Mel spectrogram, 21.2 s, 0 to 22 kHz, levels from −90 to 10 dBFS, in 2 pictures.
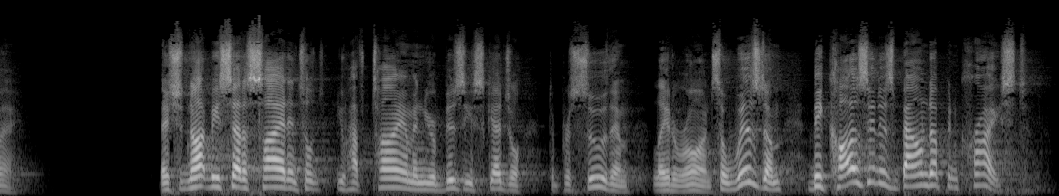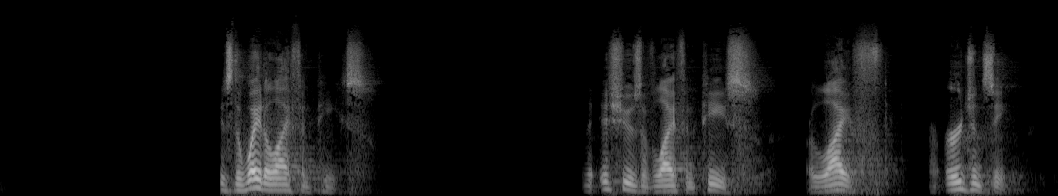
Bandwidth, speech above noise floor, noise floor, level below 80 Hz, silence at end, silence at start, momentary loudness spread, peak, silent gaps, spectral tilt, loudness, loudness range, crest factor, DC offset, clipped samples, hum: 15.5 kHz; 40 dB; -65 dBFS; -70 dBFS; 0.55 s; 0 s; 19 LU; -2 dBFS; 0.76-1.51 s, 10.83-12.79 s, 14.56-16.40 s; -2.5 dB/octave; -24 LUFS; 14 LU; 24 dB; under 0.1%; under 0.1%; none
